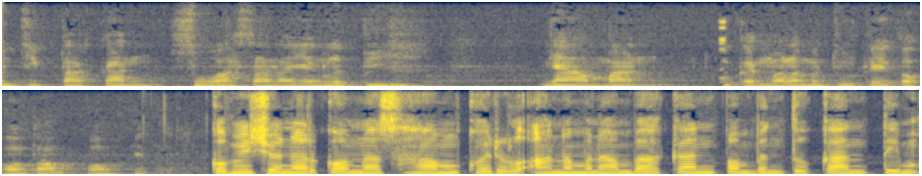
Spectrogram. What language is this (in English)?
Indonesian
